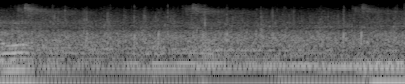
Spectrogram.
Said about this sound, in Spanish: En el nombre de Jesús, dale el mejor aplauso que le hayas dado al Señor.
